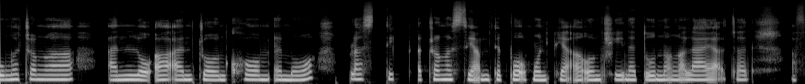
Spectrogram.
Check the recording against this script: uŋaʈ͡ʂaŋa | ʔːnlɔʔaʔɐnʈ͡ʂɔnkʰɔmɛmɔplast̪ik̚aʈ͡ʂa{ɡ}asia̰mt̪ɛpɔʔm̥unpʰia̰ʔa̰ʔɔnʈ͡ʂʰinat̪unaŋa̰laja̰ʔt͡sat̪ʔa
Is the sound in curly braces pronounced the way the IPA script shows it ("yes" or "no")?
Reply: no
